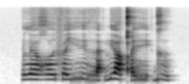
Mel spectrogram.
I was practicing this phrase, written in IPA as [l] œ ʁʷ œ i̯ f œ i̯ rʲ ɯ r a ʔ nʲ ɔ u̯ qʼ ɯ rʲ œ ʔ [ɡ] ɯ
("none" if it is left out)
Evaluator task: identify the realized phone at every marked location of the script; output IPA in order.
l, ɡ

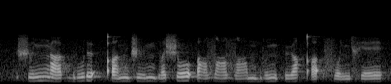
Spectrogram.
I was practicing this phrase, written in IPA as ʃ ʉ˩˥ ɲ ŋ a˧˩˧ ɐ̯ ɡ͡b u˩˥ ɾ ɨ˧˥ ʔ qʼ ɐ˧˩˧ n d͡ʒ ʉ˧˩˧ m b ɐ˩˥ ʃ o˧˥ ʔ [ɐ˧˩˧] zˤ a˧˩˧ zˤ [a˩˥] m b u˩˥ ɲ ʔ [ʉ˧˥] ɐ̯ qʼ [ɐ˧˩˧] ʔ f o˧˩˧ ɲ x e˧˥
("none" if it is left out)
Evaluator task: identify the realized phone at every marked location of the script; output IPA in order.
ɐ˧˩˧, a˩˥, ʉ˩˥, ɐ˩˥

